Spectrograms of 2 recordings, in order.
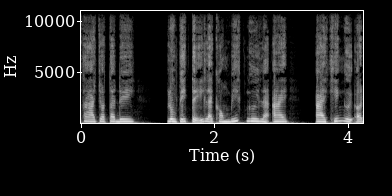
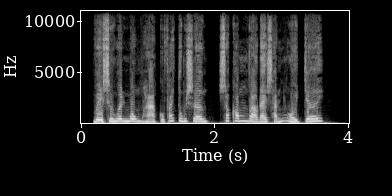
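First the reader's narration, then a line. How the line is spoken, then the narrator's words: Loud, angry. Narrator (Vietnamese): Không dằn được tức giận, hắn giọng một cái rồi lớn tiếng nói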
